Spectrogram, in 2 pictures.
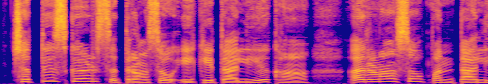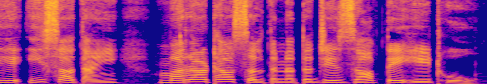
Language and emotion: Sindhi, neutral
